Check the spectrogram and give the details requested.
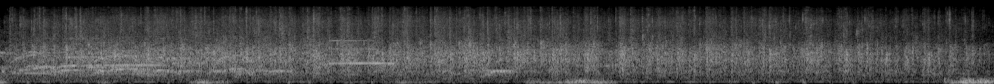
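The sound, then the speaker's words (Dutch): A crowd applauds people aged 65 and over who have stood up, steadily for the full ten seconds, a dense, loud wash of clapping with a few scattered whistles or cheers riding on top and occasional low thumps underneath. “Zullen we deze mensen eens een applaus geven?”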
